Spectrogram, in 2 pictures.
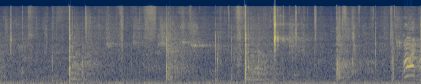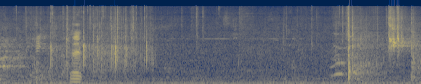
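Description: A tennis ball is struck sharply by rackets, back and forth.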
